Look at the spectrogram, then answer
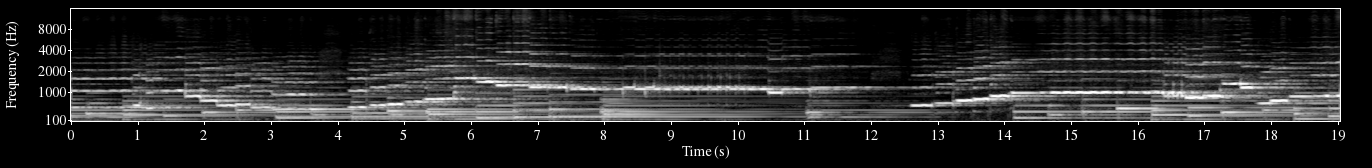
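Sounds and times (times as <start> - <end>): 
flute recital: 0.0 - 19.0.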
